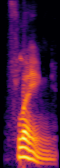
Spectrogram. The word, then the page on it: fling: American English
